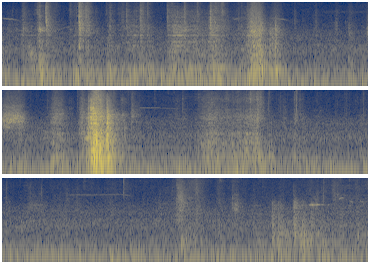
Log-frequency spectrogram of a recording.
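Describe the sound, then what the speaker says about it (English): Cast iron grill grate being set onto a STOK grill, a single sharp metallic clank standing out mid-way among scattered softer knocks and handling noises outdoors. "Put the grate on."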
